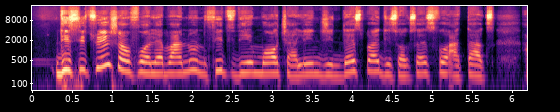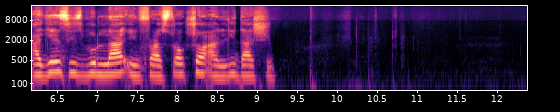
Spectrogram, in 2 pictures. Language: Nigerian Pidgin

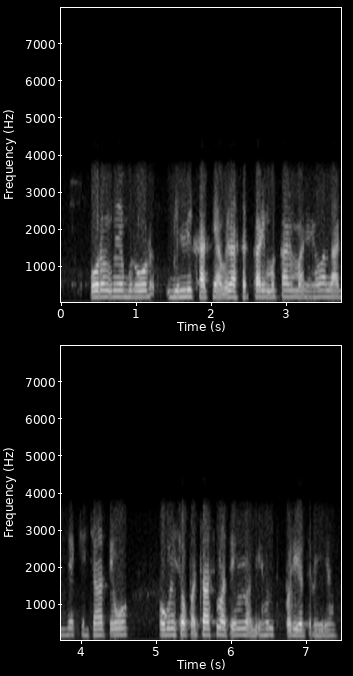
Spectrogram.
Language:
Gujarati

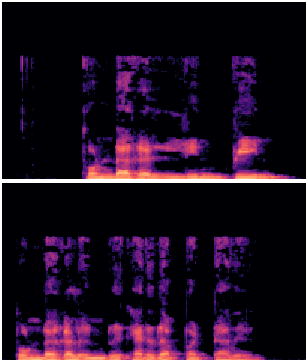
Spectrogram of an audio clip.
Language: Tamil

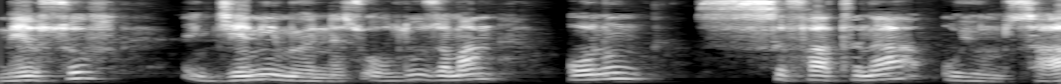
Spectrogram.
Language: Turkish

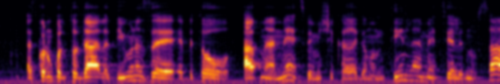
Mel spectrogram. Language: Hebrew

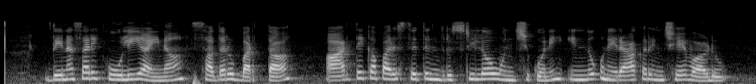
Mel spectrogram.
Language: Telugu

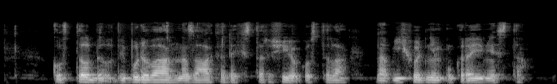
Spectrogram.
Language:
Czech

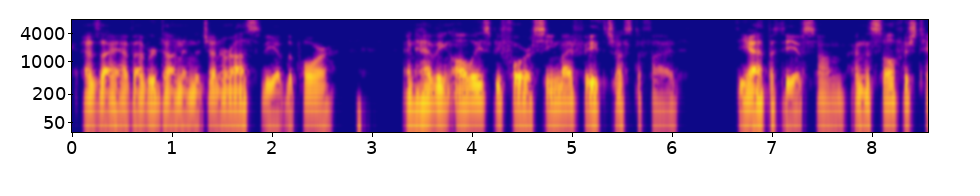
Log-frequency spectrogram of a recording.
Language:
English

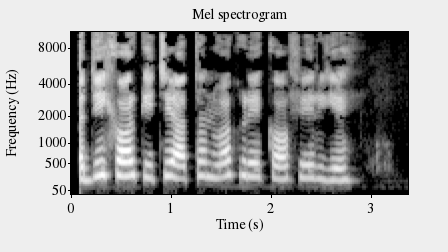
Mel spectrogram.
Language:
Pashto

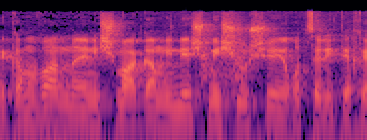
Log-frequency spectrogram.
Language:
Hebrew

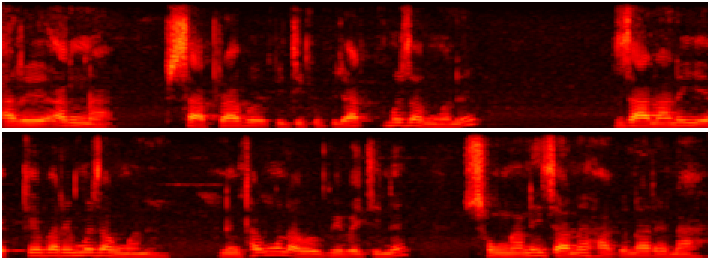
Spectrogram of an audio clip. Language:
Bodo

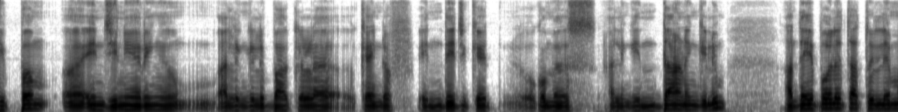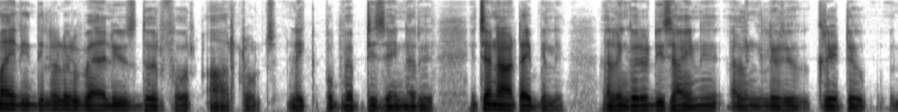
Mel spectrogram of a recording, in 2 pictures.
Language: Malayalam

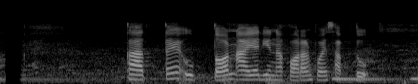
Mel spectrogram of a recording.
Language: Sundanese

